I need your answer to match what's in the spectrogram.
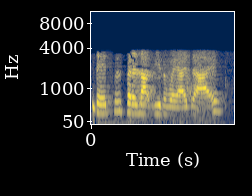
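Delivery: ordinary delivery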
